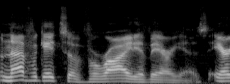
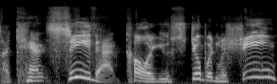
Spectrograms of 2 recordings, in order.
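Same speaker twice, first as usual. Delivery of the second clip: put-on snarling, angry, growling dog-boy voice; 4 semitones higher, 4 dB louder than usual. A narrator voices the dog boy speaking to a terminal, growling dog boy voice. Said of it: "You can hear the dog boy growl".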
